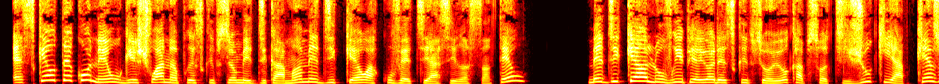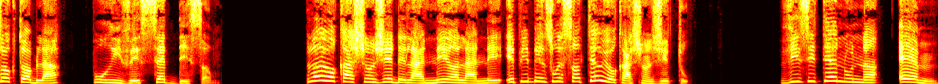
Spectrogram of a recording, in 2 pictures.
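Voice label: Haitian Creole, General; voice demos; GoLocalise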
